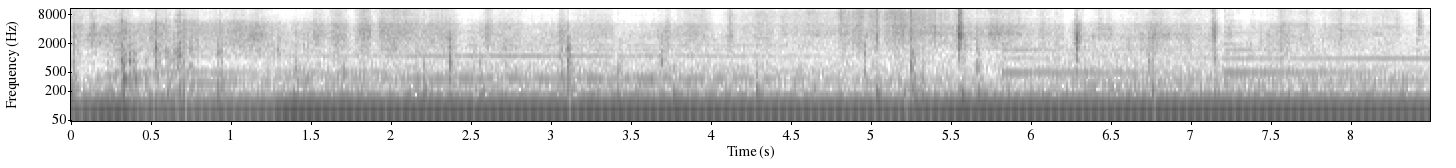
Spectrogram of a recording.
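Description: Steady low rumble of a car's engine idling, heard inside the cabin, with scattered small clicks and rustles as a puppy eats from a plastic food tub on the seat.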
